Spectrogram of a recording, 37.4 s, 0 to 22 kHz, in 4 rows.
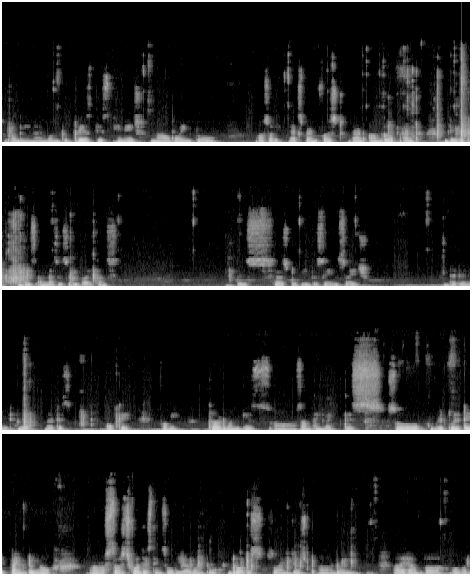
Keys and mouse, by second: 9.1 Delete, 19.2 alt+Tab, 20.3 alt+Tab, 31.8 ctrl+s, 32.9 alt+Tab, 33.8 alt+Tab.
